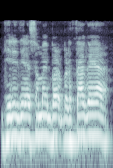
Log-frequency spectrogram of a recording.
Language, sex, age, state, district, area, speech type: Hindi, male, 60+, Uttar Pradesh, Lucknow, rural, spontaneous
